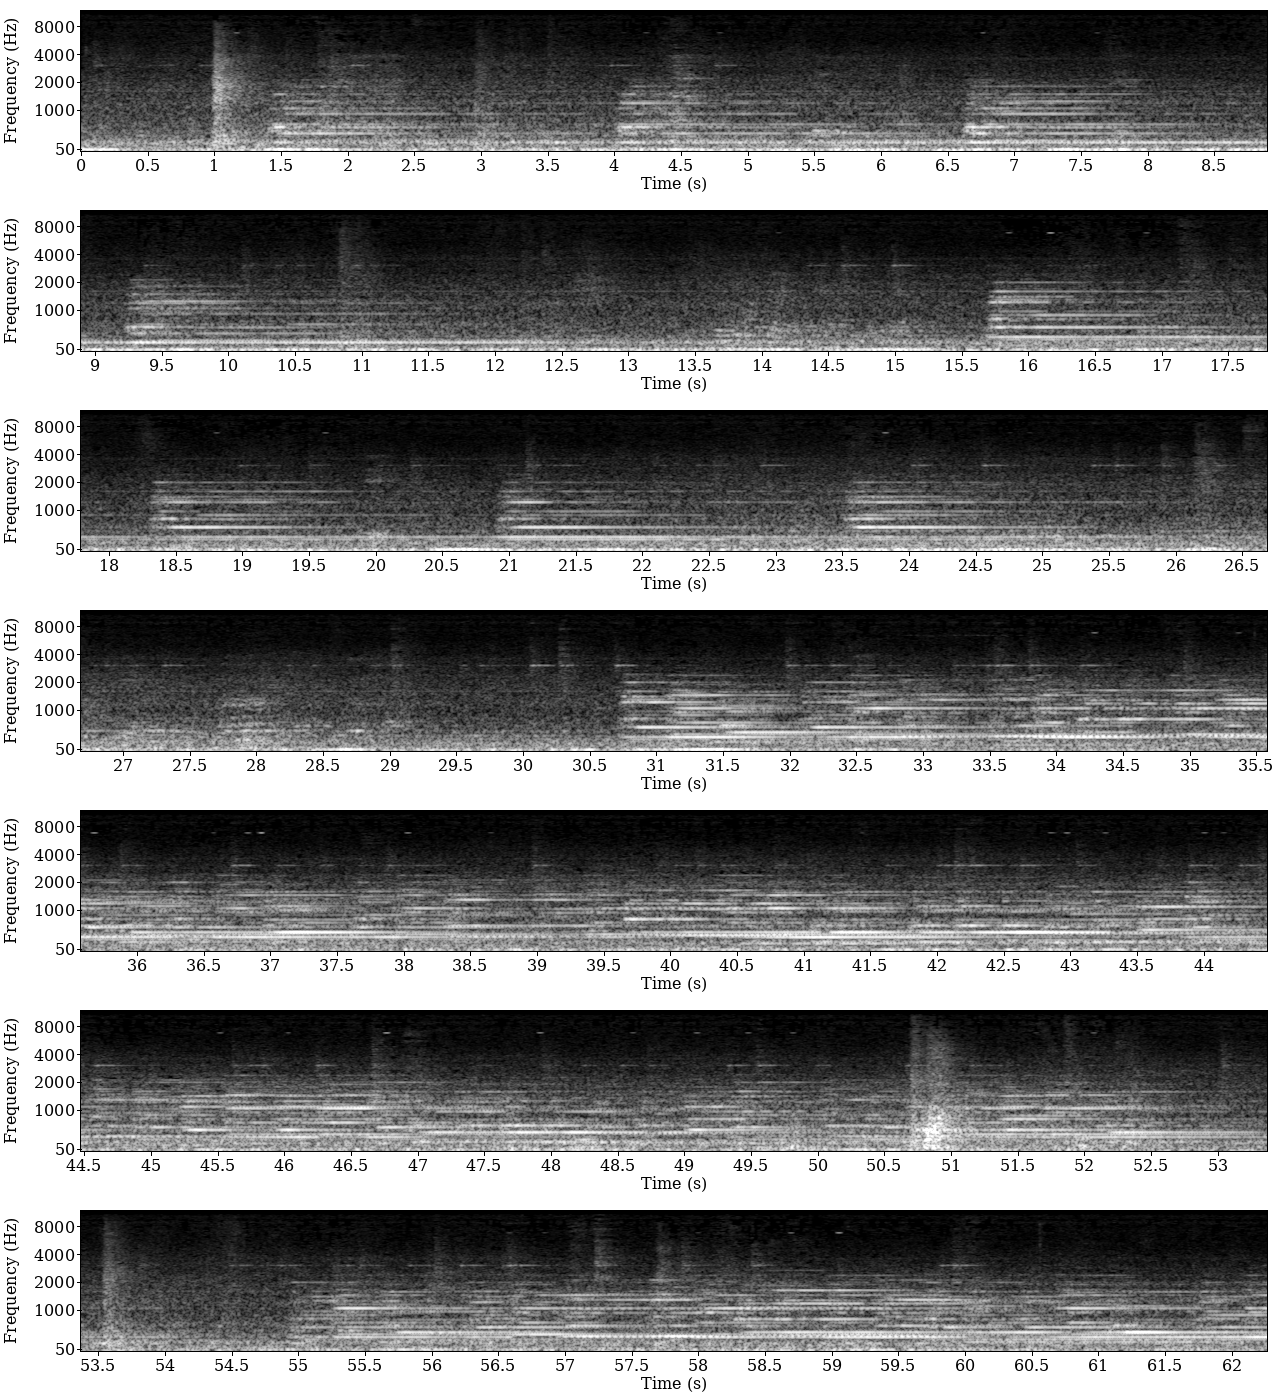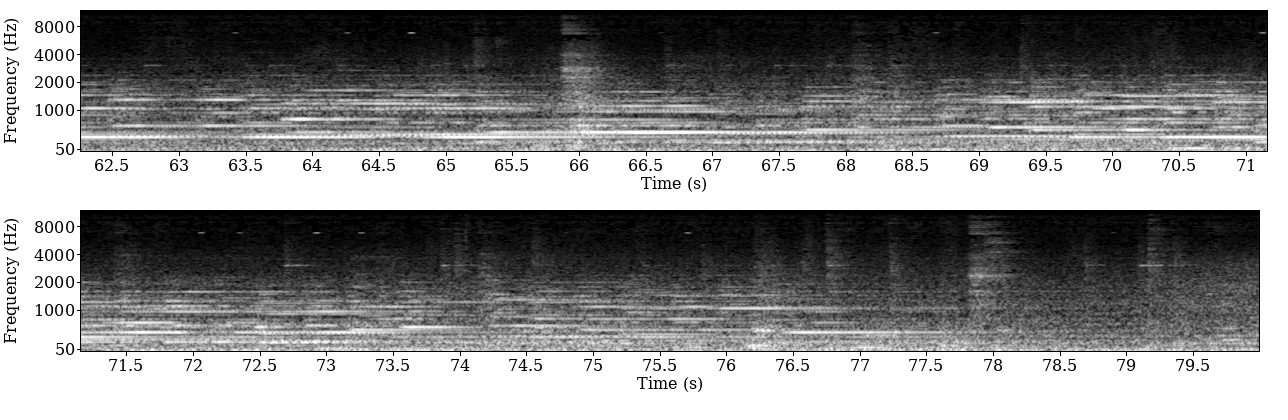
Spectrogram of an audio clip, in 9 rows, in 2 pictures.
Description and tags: Recording of the 16h bell ring of Sagrada Familia church in Barcelona. Recorded at a bedroom in the 6th floor of a building close to the cathedral at April 25th 2008, using a pair of Sennheiser ME66 microphones in a Tascam DAT recorder, using a XY figure.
